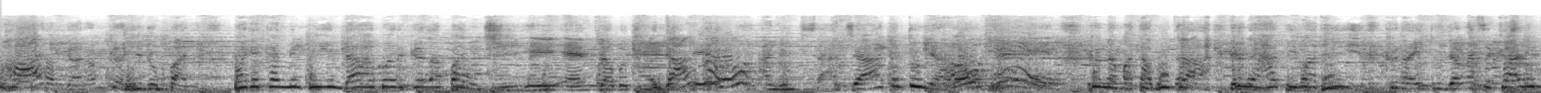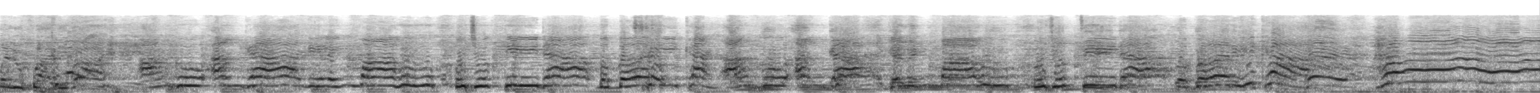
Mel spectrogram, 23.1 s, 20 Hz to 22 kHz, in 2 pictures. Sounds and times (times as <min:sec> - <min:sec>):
Soundtrack music: 0:00.0 - 0:22.1.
